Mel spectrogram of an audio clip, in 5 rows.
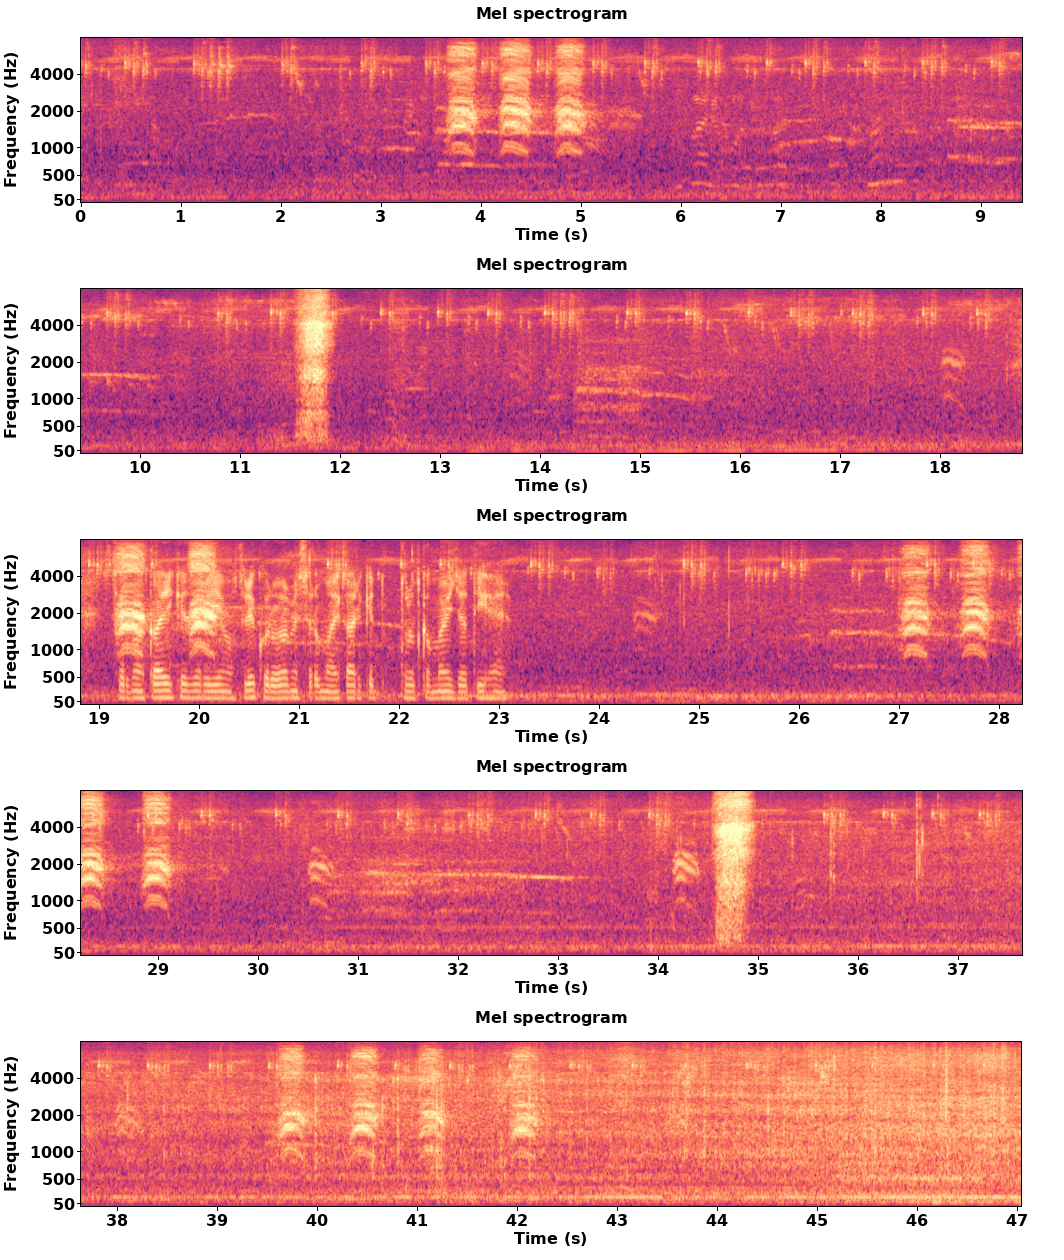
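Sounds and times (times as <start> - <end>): bird calling: 33.9 - 43.9.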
